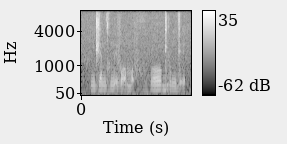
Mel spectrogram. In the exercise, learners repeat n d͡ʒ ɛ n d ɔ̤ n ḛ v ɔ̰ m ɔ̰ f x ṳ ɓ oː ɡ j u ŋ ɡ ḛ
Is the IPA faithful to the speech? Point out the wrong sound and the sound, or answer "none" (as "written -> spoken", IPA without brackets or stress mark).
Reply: none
